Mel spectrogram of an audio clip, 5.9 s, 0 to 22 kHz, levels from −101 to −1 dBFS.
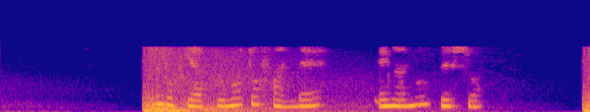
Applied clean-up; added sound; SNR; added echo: none; Boom; 4 dB; none.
